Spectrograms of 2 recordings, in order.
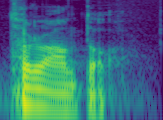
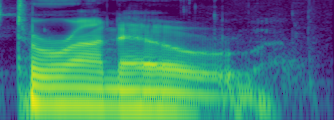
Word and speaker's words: Toronto: Toronto. – You say it wrong. Because they told us, as locals do, you don't pronounce that last T. It's Toronto.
